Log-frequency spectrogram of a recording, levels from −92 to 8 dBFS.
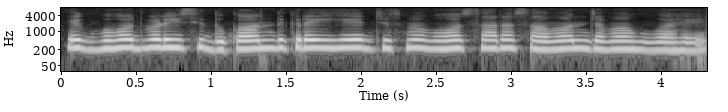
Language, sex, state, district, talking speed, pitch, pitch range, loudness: Hindi, female, Madhya Pradesh, Bhopal, 210 wpm, 235 Hz, 220-245 Hz, -13 LUFS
